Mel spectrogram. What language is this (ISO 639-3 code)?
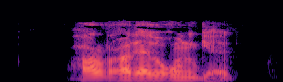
kab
